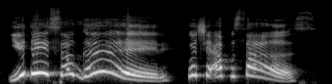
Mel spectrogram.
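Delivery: drawn-out high-pitched praise. Real, not acted. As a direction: coo proudly to a little one. Praising her baby mid-stream.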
